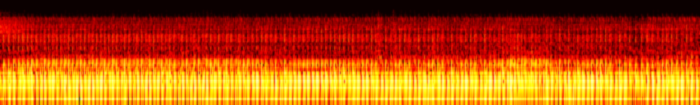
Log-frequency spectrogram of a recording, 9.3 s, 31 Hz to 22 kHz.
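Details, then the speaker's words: Benelli single-cylinder bike with 1500 miles, first start after 6-disc clutch kit and stiffer springs fitted and oil refilled: quick, steady idle thump about 2.5 beats a second, no rattling or slipping; clutch works. "so sounds like it works feels like it works nothing left to do now except for ride it on the street get it through the gears"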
